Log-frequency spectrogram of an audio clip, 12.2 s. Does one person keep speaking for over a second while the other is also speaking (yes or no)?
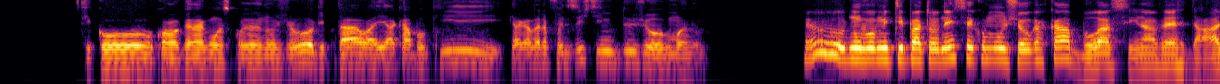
no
